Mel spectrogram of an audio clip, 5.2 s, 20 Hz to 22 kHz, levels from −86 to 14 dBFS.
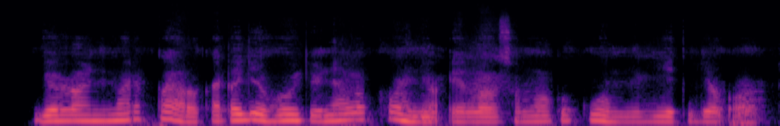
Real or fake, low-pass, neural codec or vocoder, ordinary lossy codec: fake; 19.8 kHz; codec, 44.1 kHz, 2.6 kbps, DAC; none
